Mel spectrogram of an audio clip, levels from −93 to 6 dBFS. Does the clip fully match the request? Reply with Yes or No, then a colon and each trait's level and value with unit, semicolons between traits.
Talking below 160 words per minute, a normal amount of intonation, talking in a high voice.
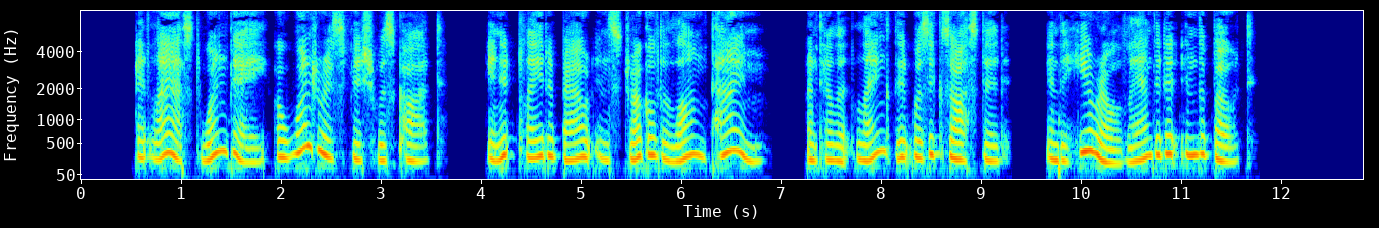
Yes: average, 150 wpm; average, 4.4 semitones; very high, 270 Hz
